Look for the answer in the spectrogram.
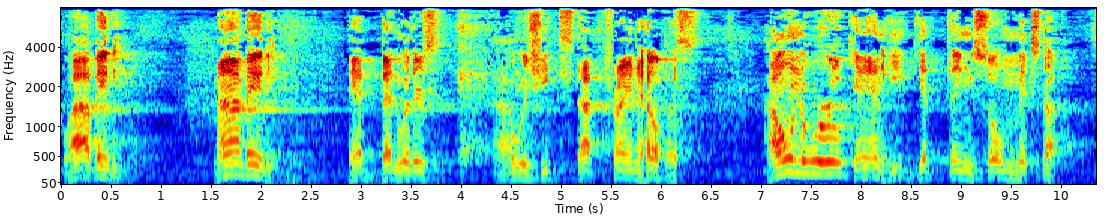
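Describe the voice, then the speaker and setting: A man's voice: mid-range voice, big pitch swings, slow, pauses often, fairly bright tone. Man playing a blustering rustic fellow in an echoey hall. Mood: exasperated. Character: exasperated, bossy small-town man, rustic and blustering. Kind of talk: old-time radio comedy acting by amateur players. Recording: echoey hall with long reverb.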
